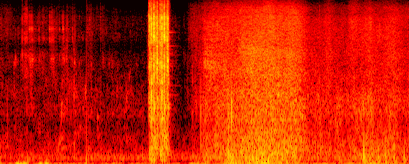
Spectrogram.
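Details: A sharp camera shutter burst followed by soft rustling and trickling noise in wintry woods, with no animal call heard.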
